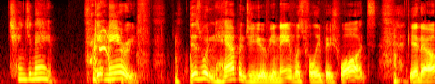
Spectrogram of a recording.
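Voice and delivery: put-on very thick, heavily laid-on Brooklyn accent. Retelling a helpful man's advice to the speaker, in a thick Brooklyn accent. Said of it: "in a very thick Brooklyn accent".

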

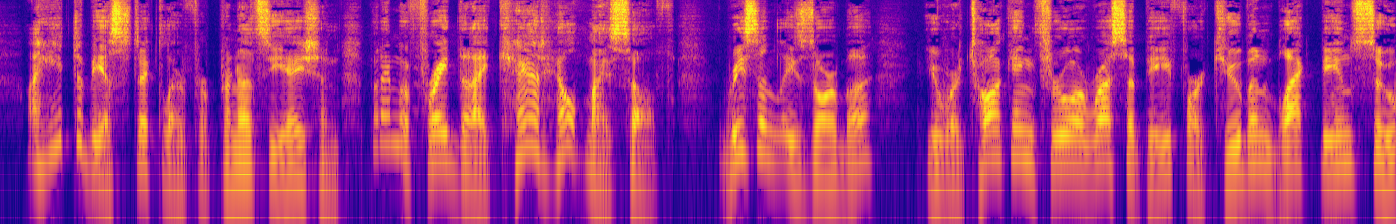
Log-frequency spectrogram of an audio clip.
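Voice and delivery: ordinary delivery

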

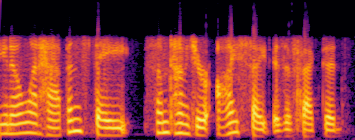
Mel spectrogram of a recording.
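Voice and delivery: normal talking voice

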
